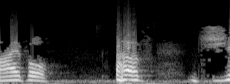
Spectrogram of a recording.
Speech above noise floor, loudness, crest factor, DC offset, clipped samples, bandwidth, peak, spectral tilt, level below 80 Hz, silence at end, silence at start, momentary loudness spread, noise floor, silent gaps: 25 dB; -11 LUFS; 12 dB; under 0.1%; 2%; 8.6 kHz; 0 dBFS; -7 dB/octave; -38 dBFS; 0 s; 0 s; 17 LU; -34 dBFS; none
